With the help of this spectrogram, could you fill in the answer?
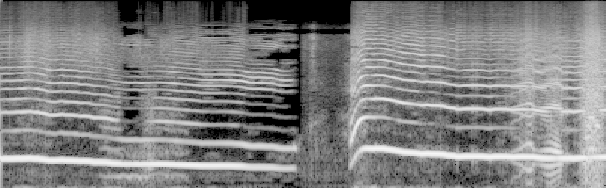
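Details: Two pet puppies howling together with their owner at home: a long, steady howl that drifts slowly downward, a brief pause, then a second howl rising sharply into a sustained wavering tone.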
